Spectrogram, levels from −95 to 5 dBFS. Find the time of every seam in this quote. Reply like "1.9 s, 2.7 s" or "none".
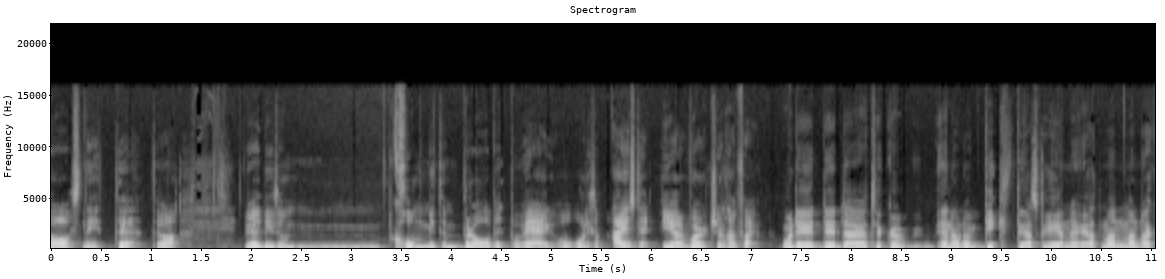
7.2 s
